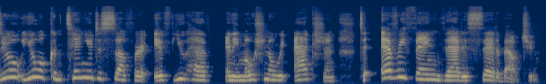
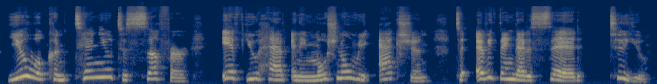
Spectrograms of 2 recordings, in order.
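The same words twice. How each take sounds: First: Said in the usual way. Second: Slow, deliberate read with pauses between phrases. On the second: Shown as a demonstration. Rereading a quote so viewers can feel it, slowly. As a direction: read it slowly to let the feeling land. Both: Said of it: "I'm gonna read it slowly".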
